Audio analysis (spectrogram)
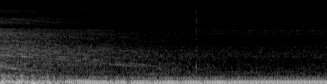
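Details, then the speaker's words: BMW 335 N54 on MHD tune, after clearing faults from a short to ground and dead battery, exhaust valves opened; deep, steady exhaust rumble with even throb, no knocks or misses, engine running healthy. "She sounds good too. She's on the MHD1. And I open the valves."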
